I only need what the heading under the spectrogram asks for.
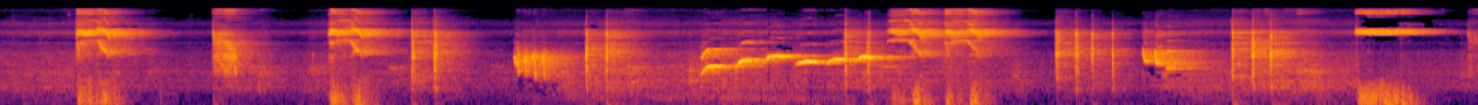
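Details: ['Singing mangrove blue flycatcher, vigorous gacor isian style: quick, high chirps and buzzy notes come in separate bursts, with a rising run of twittering notes in the middle. Calls are irregular, about two to three per second.']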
